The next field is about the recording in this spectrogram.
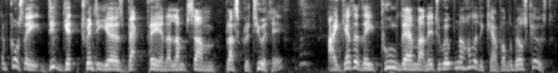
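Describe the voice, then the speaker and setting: An actor playing an anxious, fussy British civil service deputy who talks fretfully and hesitantly in a radio comedy. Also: male voice, high voice, expressive, normal speed, pushed and bright, slight background noise. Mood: concerned.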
